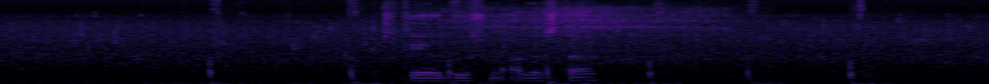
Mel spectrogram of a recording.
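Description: Footsteps tap slowly on pavement.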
